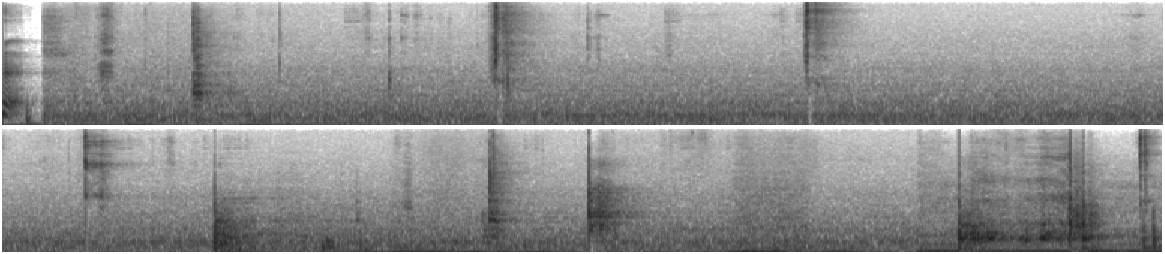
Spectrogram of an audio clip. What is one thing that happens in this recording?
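A glass candle jar clinks and knocks on a hard surface.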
